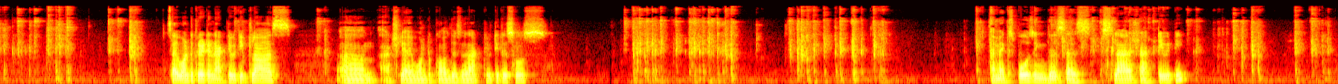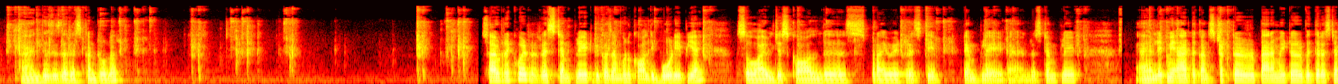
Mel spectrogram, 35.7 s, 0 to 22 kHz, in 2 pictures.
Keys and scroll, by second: 8.3 shift+F6, 12.5 Return, 21.3 Return, 28.1 Return, 32.7 Delete, 34.1 alt+Return.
